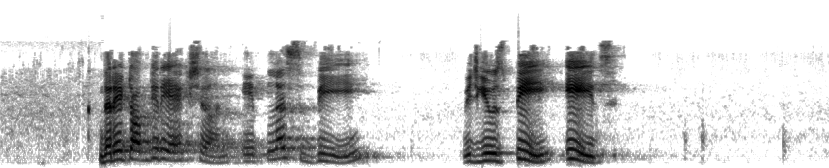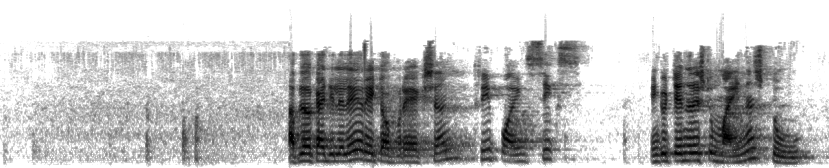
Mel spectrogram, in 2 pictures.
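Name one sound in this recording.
A man speaks steadily nearby, explaining in pauses.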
